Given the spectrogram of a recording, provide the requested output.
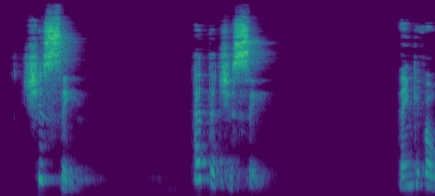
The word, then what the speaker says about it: часы: and it's after sounds sh and sh, we pronounce the letter I as E. Just remember it's short. И. И. Часы.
